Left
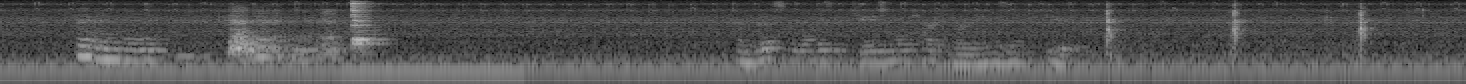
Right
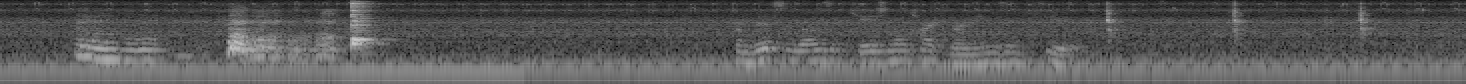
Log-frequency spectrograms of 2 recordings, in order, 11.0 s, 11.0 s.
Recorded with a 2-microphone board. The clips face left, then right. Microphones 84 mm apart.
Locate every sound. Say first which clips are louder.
0.6 s laughter: right 3 dB; 80° right, 4.5 m; by 2.5 s 85° right, 3.5 m
2.6 s a cowbell: right 6 dB; 75° right (ahead or behind), 4.5 m
5.5 s a man speaking: right 5 dB; 75° right (ahead or behind), 3.5 m
8.3 s ticking: left 5 dB; 55° left (ahead or behind), 0.6 m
